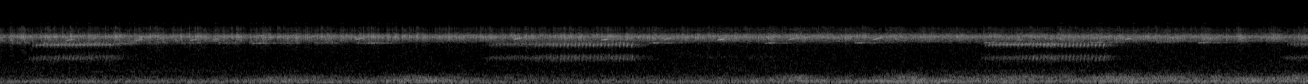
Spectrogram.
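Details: Night chorus of tree frogs from a North Carolina backwoods swamp: unbroken high-pitched trilling throughout, while a lower buzzing note sounds in bursts of about a second, returning four times.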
